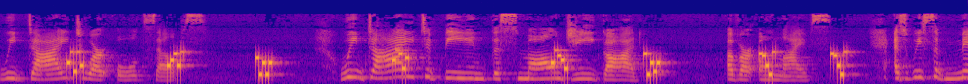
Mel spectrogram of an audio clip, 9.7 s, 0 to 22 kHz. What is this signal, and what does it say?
Five-tone selective call (EIA), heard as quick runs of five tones, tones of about 30 ms, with speech in English. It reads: 38082 24728 55333 49715 39641 77303 76228 76228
